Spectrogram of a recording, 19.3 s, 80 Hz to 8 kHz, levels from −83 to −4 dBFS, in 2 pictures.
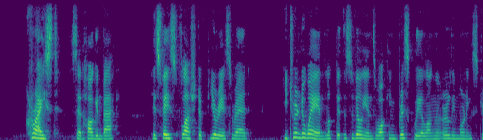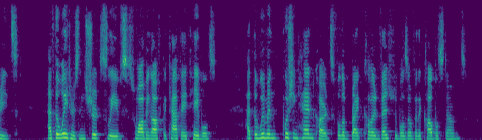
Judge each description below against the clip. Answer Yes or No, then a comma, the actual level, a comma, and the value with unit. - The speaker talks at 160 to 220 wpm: No, average, 150 wpm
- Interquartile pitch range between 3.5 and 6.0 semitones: No, average, 2.7 semitones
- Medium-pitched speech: Yes, medium, 180 Hz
